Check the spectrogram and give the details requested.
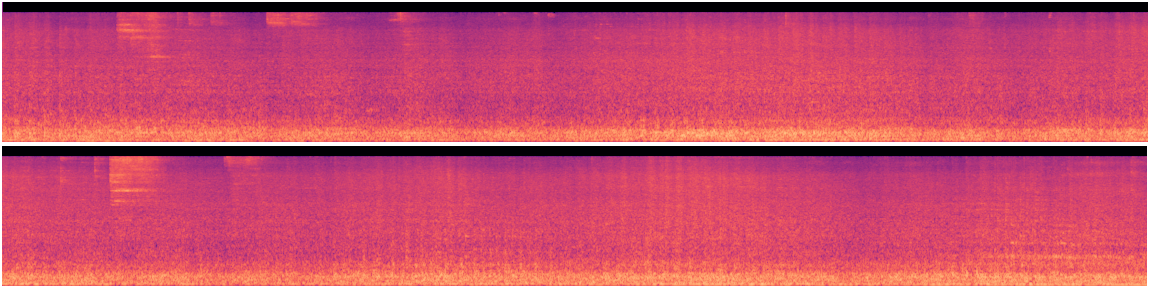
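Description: Loaded freight cars (covered hoppers and tank cars) rolling past, a steady rumble of steel wheels on rail with clickety-clack over the joints. Brief high wheel squeals come about two seconds in and again about sixteen seconds in. Near the end the engine of the mid-train distributed-power diesel locomotive joins the rumble as it arrives.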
